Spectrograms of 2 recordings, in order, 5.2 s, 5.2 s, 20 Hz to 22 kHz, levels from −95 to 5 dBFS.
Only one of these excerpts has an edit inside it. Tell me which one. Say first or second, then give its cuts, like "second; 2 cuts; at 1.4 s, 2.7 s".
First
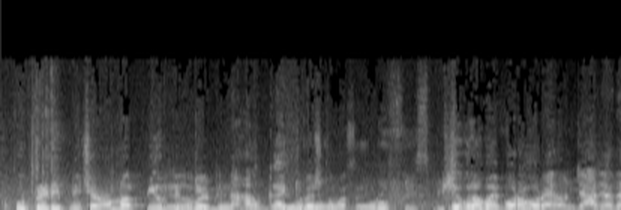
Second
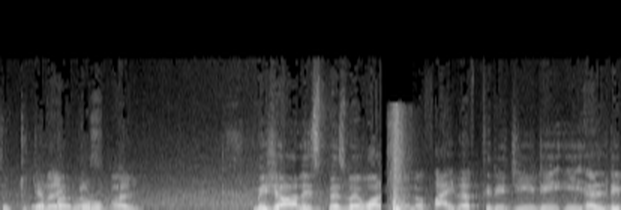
second; 1 cut; at 3.3 s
